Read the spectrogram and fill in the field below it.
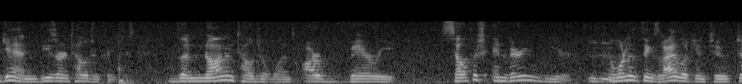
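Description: No technical faults are present.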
